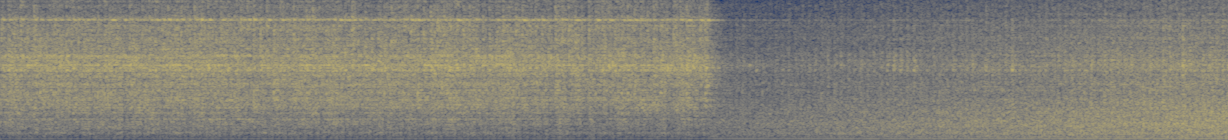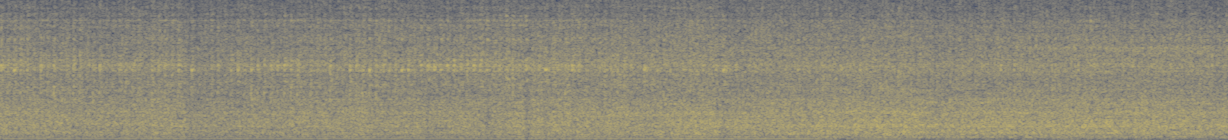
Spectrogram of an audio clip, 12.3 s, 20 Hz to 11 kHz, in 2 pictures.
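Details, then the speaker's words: 2017 Ford Expedition with over 100,000 miles, low power, low boost (P0299): at idle a thin whistle and hamster-wheel rattle from the failing passenger-side turbocharger, whose oil feed screen was found blocked with sludge. Failed turbocharger noise. "Ford Expedition with low power and it's making a rattling I guess customer explain it is like uh squirrel cage kind of noise or a hamster wheel or whatever you want to call it"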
